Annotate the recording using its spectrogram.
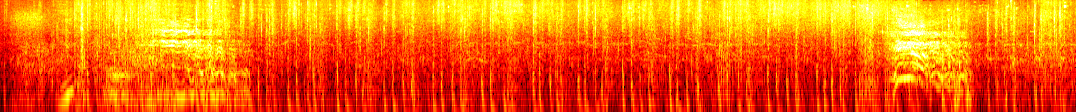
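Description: A horse neighs loudly.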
